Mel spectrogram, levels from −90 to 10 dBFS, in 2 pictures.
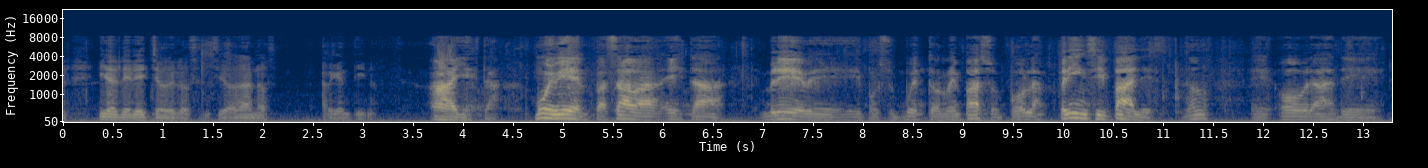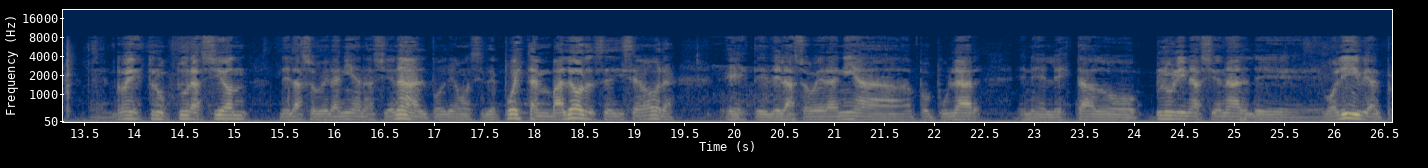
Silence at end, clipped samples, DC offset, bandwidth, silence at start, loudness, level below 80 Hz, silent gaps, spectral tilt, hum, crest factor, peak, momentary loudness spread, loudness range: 0 s; under 0.1%; 0.5%; 8.8 kHz; 0 s; -30 LUFS; -54 dBFS; none; -5 dB/octave; none; 22 dB; -10 dBFS; 19 LU; 8 LU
